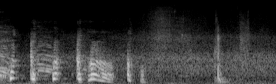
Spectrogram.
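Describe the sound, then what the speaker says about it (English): A burst of several dry, hacking coughs in quick succession, close and fairly loud, followed by a pause and one more cough. "Had this dry cough for a few days now."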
